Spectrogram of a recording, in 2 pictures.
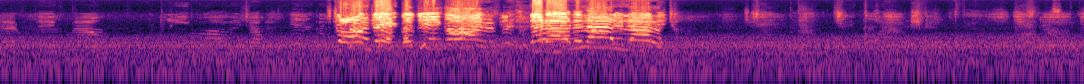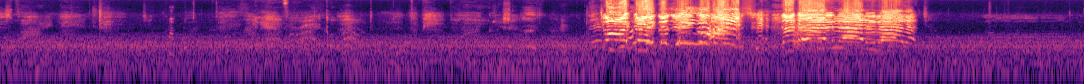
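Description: Road noise rumbles low inside a moving car.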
